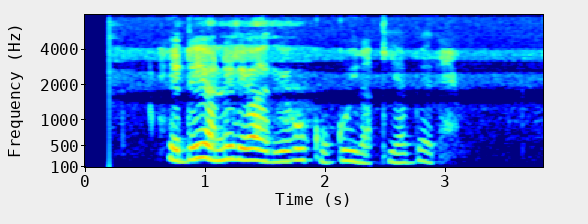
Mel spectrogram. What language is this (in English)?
Kikuyu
